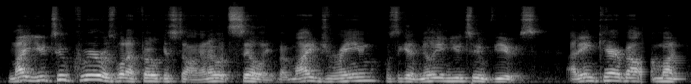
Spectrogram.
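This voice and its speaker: A man's voice: a little high, darkish tone, roomy sound. A man in his late twenties, chatting casually and rambling to viewers while watching a wrestling show live, answering chat and poking fun at himself. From Florida. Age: 20s. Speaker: YouTuber streaming a wrestling watch-along.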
